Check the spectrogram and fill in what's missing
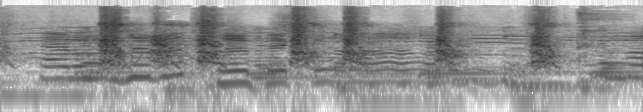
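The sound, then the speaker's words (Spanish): Several dogs bark in quick, overlapping bursts, loud, with sharp yips repeating at a steady rhythm throughout. “Vamos a sacar a los perros porque no se merece otra cosa.”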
